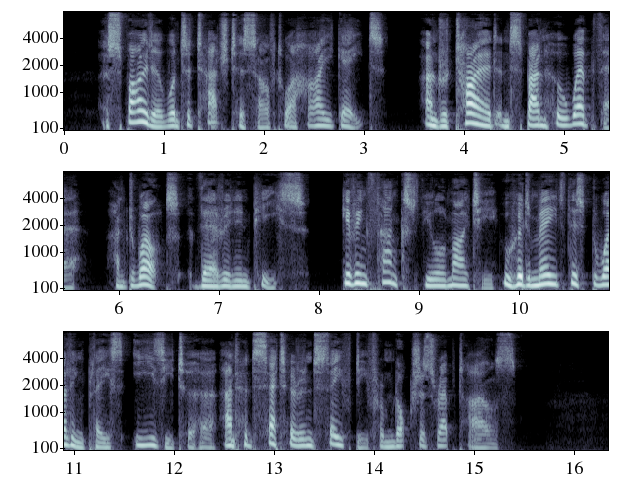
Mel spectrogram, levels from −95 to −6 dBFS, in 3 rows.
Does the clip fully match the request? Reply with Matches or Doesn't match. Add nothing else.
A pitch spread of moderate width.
Doesn't match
